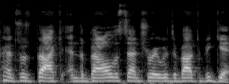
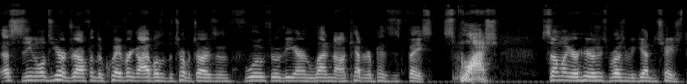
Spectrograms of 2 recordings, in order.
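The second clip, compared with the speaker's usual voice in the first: ordinary delivery, nothing marked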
